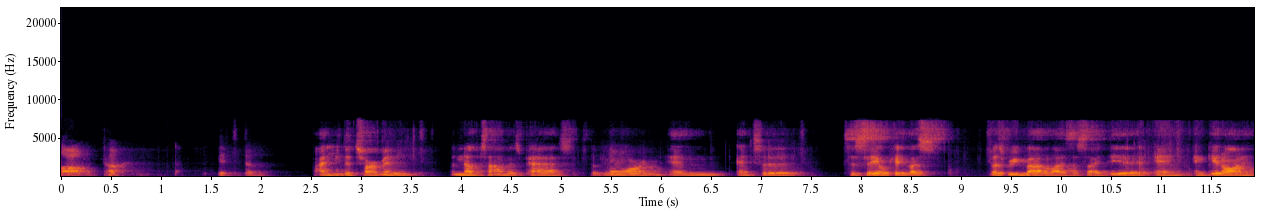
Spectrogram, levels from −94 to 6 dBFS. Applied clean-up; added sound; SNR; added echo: neural mask model DeepFilterNet 3.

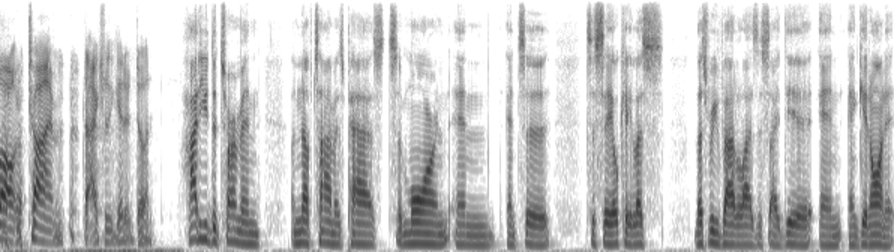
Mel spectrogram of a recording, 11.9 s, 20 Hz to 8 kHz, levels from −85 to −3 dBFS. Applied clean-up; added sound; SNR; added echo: none; none; none; none.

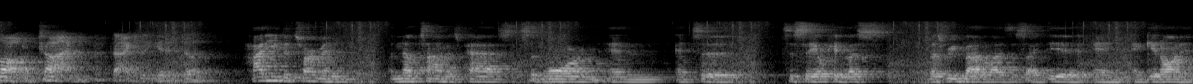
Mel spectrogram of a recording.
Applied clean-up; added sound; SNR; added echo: none; Fire; 17 dB; reverberation time 0.9 s.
